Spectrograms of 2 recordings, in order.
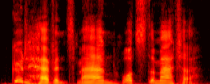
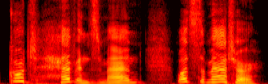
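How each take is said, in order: First: Loud, high cry of alarm, a bit less shrill; doctor's startled cry at the door. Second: High, loud shocked cry; startled outcry at the doorway; cry of surprise. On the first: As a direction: blurt it out in alarm. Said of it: "cried the medical man". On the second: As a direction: gasp it out at the sight of him. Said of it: "I gave a cry of surprise". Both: Acted.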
